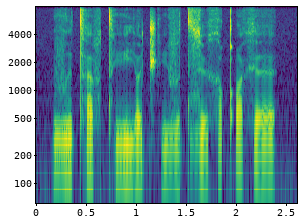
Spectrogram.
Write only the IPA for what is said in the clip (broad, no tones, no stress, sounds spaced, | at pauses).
v ɨ tʰ æ f tʰ i j œ t͡ʃʼ i v ɛ t z ʏ x œ qʼ ʏ x ɛ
